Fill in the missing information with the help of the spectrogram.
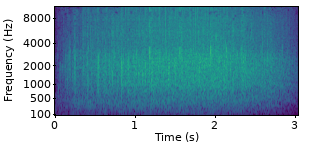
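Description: A steady burst of applause from a crowd, dense clapping that swells quickly, holds for a few seconds and then fades out, with no talking over it. It is an ovation for Four Hands, which won The Voice award as best beauty spot.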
